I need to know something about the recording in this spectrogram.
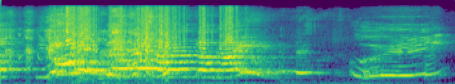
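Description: A young man shouts with animation nearby.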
